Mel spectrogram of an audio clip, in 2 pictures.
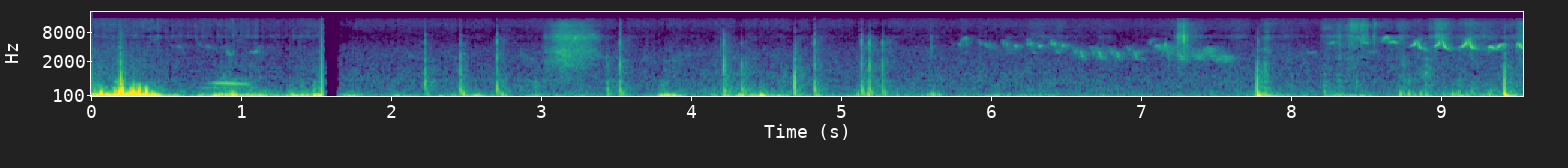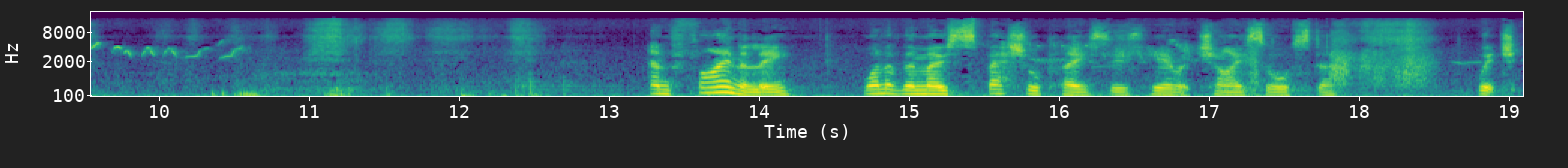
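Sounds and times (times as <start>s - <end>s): songbird chirping: 0.5s - 1.4s, 5.2s - 11.5s, 13.2s - 19.0s.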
